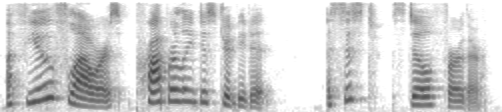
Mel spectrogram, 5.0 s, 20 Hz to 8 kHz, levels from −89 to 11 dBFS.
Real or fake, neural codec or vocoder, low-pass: fake; vocoder, 44.1 kHz, 80 mel bands, Vocos; 7.2 kHz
